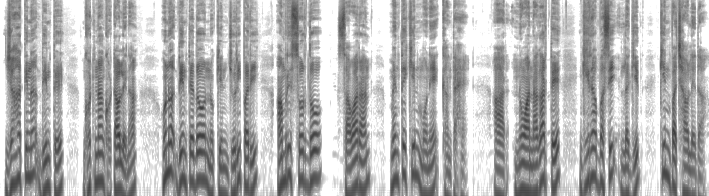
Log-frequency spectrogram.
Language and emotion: Santali, neutral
